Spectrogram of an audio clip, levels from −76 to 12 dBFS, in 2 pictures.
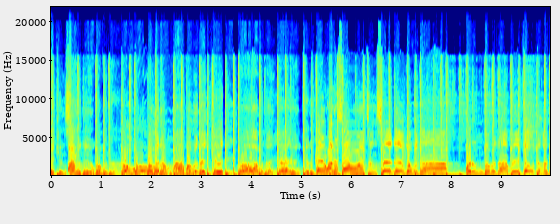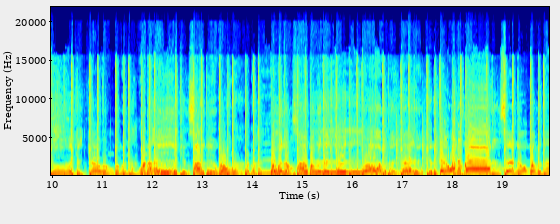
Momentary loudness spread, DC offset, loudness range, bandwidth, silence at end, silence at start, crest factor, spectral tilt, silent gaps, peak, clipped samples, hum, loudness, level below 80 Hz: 4 LU; under 0.1%; 2 LU; over 20 kHz; 0 s; 0 s; 6 dB; -4.5 dB/octave; none; 0 dBFS; 1%; none; -7 LUFS; -16 dBFS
